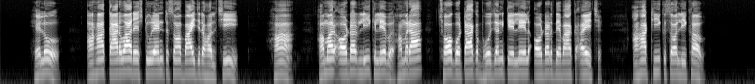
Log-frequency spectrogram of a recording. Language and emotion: Maithili, neutral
